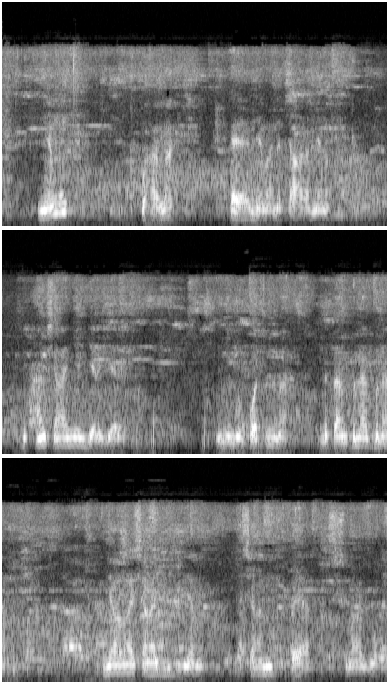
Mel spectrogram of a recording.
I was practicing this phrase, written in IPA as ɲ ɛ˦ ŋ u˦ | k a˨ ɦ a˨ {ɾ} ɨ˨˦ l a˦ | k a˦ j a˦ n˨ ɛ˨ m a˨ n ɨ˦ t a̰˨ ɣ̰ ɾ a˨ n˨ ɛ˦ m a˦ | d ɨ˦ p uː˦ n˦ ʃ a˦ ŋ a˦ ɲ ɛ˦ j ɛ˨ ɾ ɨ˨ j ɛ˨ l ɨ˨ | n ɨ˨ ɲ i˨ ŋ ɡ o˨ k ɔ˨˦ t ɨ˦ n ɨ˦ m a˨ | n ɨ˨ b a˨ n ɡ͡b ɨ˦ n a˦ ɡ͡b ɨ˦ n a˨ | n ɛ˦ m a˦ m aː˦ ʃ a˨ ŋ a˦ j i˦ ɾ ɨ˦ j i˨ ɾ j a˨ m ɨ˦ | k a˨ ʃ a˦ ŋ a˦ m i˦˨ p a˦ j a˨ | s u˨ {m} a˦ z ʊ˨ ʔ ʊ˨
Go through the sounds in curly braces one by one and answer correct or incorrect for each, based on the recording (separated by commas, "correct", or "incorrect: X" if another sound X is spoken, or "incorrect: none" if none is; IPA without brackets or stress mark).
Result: correct, correct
